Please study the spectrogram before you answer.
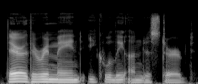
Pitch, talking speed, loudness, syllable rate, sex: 110 Hz, 150 wpm, -19 LUFS, 7.2 syllables/s, male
